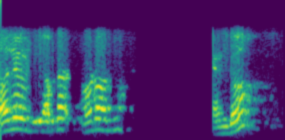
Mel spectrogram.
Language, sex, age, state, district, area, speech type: Malayalam, male, 18-30, Kerala, Idukki, rural, conversation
